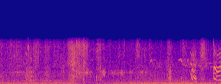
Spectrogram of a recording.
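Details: Seven-week-old AKC Boston Terrier puppies from a litter of Bosarts Sparkle and Champion General Lee give thin, high, wavering whimpers, clustered toward the end over steady rustling and handling noises.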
